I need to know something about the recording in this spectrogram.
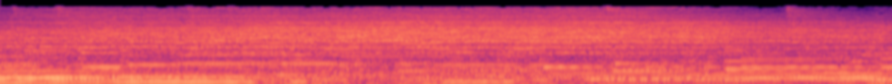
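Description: A soul band playing live: steady, loud instrumental music with held notes that shift every second or two.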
